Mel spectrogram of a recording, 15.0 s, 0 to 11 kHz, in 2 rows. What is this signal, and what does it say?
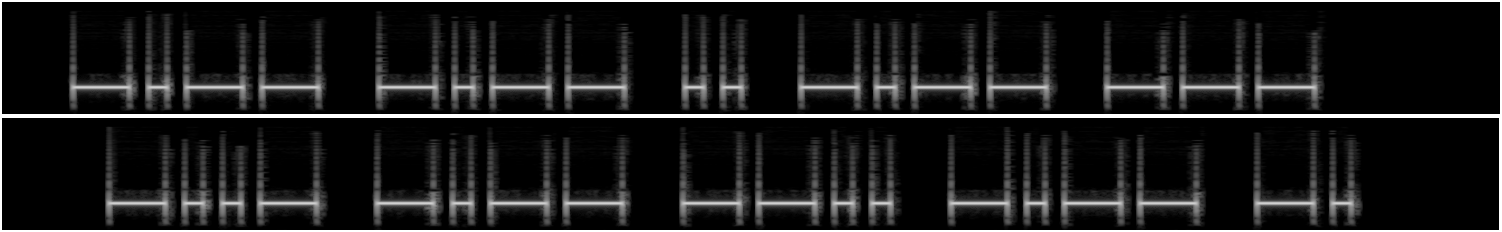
Morse code, heard as a keyed tone, about 13 wpm, 800 Hz. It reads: YYIYO XYZYN
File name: LEZIONI / 8 YJ45 / 8 Y 12wpm 2228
